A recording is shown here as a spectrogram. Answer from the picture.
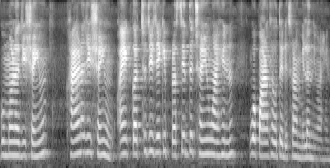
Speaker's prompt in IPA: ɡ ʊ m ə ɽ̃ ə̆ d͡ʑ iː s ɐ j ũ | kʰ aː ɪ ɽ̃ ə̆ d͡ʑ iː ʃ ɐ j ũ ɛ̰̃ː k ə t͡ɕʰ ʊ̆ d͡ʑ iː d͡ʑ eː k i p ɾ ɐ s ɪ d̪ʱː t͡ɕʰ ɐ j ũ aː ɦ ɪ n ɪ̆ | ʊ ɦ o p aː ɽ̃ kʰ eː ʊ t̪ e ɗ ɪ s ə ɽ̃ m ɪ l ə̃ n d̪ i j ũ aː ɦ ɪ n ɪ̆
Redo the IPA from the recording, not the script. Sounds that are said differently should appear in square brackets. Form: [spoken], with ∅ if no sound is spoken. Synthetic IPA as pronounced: ɡ ʊ m ə ɽ̃ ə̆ d͡ʑ iː [ʃ] ɐ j ũ | kʰ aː ɪ ɽ̃ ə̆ d͡ʑ iː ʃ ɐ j ũ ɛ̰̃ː k [ɐ] t͡ɕʰ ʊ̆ d͡ʑ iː d͡ʑ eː k i p ɾ ɐ s ɪ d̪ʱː t͡ɕʰ ɐ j ũ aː ɦ ɪ n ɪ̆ | ʊ ɦ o p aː ɽ̃ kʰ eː ʊ t̪ e ɗ ɪ s ə ɽ̃ m ɪ l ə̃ n d̪ i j ũ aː ɦ ɪ n ɪ̆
